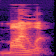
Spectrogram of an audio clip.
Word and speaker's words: Milan: team beats the Christmas addict team they're actually pronounced believe it or not milin milin yeah they are they wanted to get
